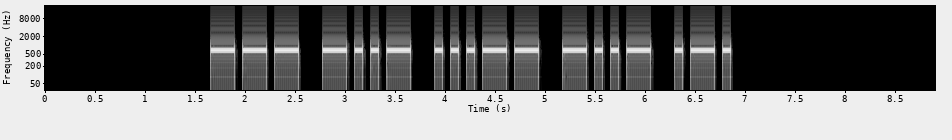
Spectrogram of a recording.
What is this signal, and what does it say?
Morse code, heard as a keyed tone, about 15 wpm, 700 Hz. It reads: OX3XR
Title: Call Signs Repeated 3x - 15wpm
